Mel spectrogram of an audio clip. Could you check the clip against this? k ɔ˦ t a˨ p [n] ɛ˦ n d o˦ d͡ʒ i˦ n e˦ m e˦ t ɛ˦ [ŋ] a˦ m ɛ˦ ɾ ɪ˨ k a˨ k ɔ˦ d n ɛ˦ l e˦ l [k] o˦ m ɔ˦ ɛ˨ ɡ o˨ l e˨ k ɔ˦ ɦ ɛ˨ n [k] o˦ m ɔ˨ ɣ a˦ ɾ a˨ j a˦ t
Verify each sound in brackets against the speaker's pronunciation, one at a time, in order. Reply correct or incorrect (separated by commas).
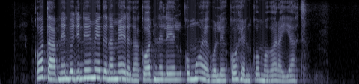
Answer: correct, incorrect, correct, correct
